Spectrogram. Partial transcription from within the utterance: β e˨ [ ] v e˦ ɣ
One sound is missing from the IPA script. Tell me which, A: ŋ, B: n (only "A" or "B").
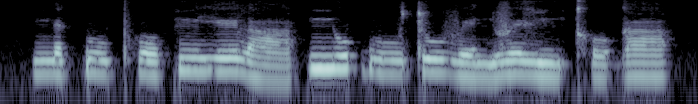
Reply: B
